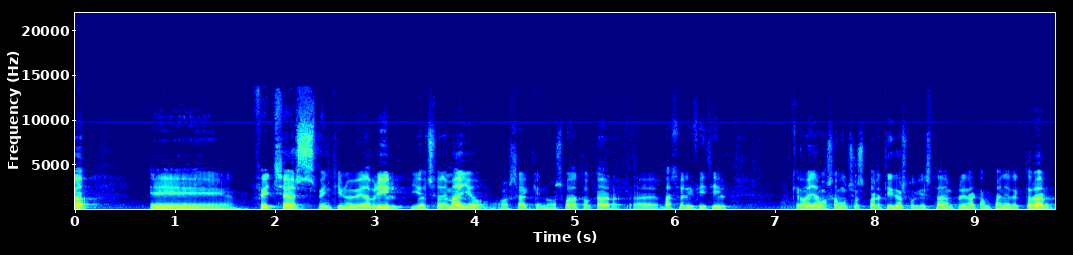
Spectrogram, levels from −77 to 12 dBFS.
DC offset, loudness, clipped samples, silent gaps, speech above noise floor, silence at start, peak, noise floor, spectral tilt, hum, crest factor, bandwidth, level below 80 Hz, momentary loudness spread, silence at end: under 0.1%; -28 LUFS; under 0.1%; none; 25 dB; 0 s; -6 dBFS; -53 dBFS; -5 dB/octave; none; 22 dB; 16.5 kHz; -48 dBFS; 10 LU; 0 s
